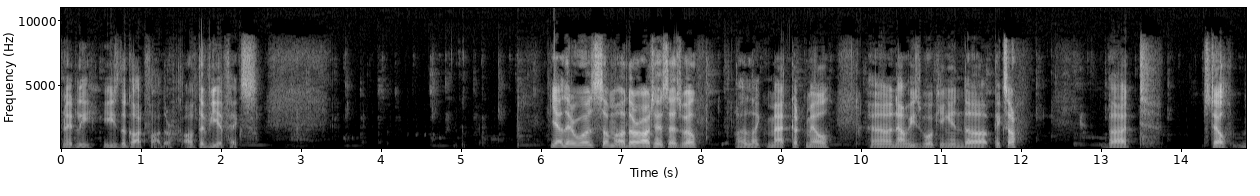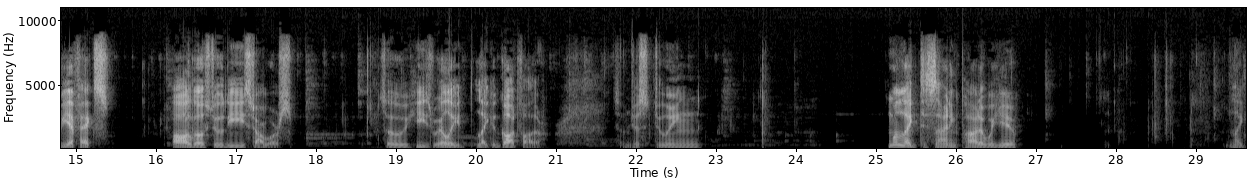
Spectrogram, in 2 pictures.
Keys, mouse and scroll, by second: 0.8 shift+click, 1.4 shift+click, 1.7 alt+middle click, 2.0 alt+right click, 2.2 alt+click, 2.5 alt+middle click, 2.7 alt+right click, 3.6 alt+middle click, 3.9 alt+right click, 4.2 alt+click, 4.7 alt+middle click, 4.9 alt+right click, 5.1 alt+click, 5.5 alt+middle click, 5.7 alt+right click, 6.1 alt+middle click, 7.7 ctrl+e, 12.3 alt+middle click, 12.5 alt+right click, 12.8 alt+click, 13.1 alt+middle click, 13.4 alt+right click, 13.6 alt+click, 13.9 alt+middle click, 14.2 alt+right click, 16.3 ctrl+z, 20.6 alt+click, 21.2 alt+middle click, 21.5 alt+right click, 21.8 alt+click, 25.5 alt+middle click, 25.8 alt+scroll down 1, 26.1 alt+click, 27.2 alt+middle click, 27.5 alt+right click, 27.8 alt+click, 28.6 q, 28.9 alt+click, 29.3 alt+middle click, 29.5 alt+right click.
